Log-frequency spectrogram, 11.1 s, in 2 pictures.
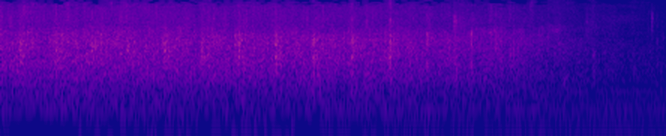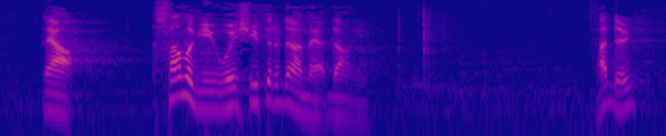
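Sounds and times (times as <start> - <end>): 
audience clap offering: 0.0 - 5.0
speech: 5.9 - 8.7, 10.5 - 11.0.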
